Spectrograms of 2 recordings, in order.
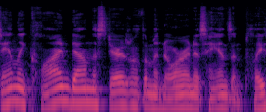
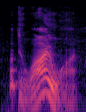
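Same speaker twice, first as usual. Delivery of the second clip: louder flustered sputter; a boy tripping over his words; flustered child echoing the question; 4 semitones higher, 8 dB louder than usual. A narrator's reading. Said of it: "Stanley sputtered".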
